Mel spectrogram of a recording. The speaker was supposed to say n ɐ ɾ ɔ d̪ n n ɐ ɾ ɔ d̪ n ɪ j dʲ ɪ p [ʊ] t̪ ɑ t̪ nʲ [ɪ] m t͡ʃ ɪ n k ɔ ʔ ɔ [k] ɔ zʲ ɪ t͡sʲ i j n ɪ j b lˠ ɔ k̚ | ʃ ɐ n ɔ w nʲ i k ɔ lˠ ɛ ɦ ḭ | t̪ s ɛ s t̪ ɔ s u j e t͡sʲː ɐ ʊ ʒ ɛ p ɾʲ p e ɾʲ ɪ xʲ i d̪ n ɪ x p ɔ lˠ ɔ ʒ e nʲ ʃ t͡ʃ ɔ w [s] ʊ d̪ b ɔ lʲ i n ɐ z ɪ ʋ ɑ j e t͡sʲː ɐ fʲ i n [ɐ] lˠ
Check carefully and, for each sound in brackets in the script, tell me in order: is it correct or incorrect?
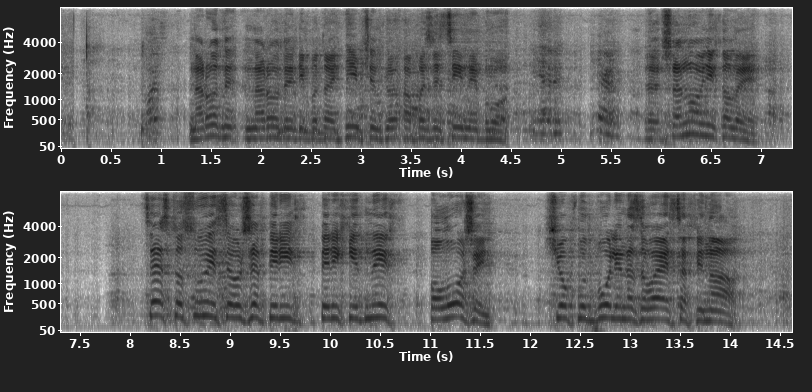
correct, incorrect: i, incorrect: p, incorrect: f, incorrect: ɑ

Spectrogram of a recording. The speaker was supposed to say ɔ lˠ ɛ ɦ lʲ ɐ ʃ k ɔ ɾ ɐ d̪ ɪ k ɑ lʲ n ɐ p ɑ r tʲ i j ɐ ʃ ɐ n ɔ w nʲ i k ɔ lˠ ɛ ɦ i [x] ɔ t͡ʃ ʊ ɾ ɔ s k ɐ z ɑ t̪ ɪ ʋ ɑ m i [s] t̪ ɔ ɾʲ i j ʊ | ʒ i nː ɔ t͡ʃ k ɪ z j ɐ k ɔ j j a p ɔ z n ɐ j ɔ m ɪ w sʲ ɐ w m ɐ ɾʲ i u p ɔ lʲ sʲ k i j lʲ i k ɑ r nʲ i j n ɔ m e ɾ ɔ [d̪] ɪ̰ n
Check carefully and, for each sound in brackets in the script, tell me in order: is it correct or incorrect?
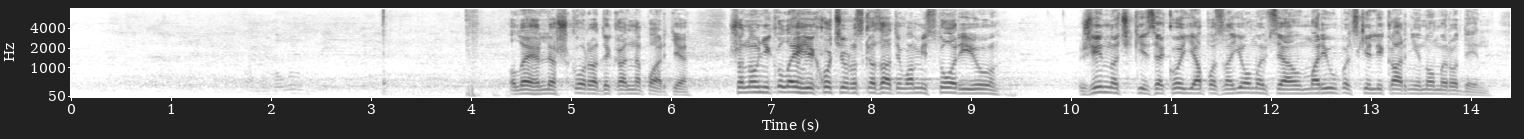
correct, correct, correct

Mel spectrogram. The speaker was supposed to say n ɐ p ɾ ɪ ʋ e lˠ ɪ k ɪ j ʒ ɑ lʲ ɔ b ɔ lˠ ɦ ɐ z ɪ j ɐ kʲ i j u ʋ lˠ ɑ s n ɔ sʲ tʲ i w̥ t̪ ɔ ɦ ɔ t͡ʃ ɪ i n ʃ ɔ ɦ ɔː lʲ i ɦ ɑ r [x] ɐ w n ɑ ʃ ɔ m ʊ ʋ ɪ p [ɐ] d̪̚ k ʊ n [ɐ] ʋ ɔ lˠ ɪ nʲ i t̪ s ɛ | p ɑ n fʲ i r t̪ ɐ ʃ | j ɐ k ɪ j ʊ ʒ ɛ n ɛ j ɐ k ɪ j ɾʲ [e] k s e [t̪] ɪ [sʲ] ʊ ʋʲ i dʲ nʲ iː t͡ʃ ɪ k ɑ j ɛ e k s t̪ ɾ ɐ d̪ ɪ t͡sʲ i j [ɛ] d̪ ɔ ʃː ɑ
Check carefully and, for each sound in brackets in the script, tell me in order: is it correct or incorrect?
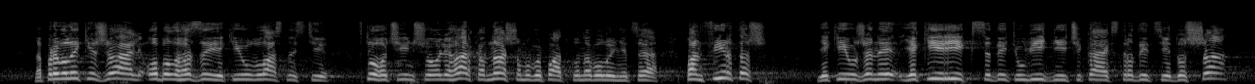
correct, incorrect: ɑ, correct, incorrect: i, incorrect: d̪, incorrect: tʲ, incorrect: i

